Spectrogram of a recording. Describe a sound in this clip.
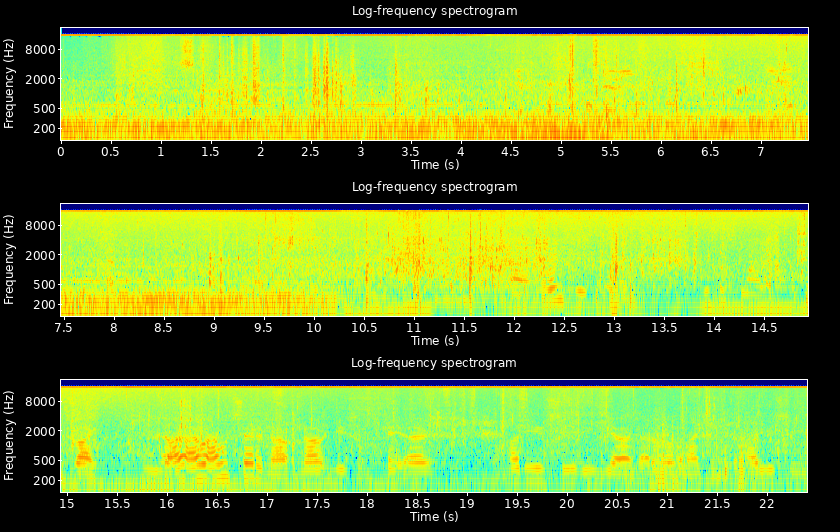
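Floating ice knocks against a boat's hull.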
